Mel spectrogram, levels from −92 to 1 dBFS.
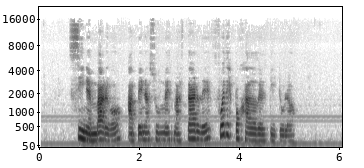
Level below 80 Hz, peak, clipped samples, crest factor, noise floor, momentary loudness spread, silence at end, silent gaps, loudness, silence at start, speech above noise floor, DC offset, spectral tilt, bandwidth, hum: -58 dBFS; -2 dBFS; under 0.1%; 18 dB; -48 dBFS; 12 LU; 0.9 s; none; -20 LUFS; 0.6 s; 28 dB; under 0.1%; -6 dB/octave; 16.5 kHz; none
